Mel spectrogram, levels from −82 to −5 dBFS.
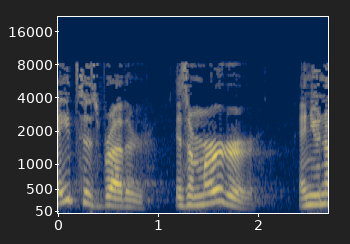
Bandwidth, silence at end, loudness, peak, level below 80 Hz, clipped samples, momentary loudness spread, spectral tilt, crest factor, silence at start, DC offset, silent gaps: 8.8 kHz; 0 s; -23 LUFS; -6 dBFS; -70 dBFS; under 0.1%; 14 LU; -3.5 dB/octave; 18 dB; 0 s; under 0.1%; none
